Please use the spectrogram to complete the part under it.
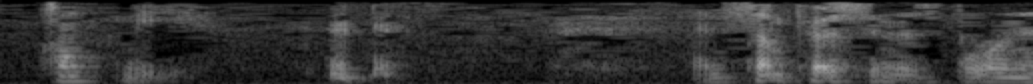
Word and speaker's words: Konkani: How do you say it? – Konkani.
